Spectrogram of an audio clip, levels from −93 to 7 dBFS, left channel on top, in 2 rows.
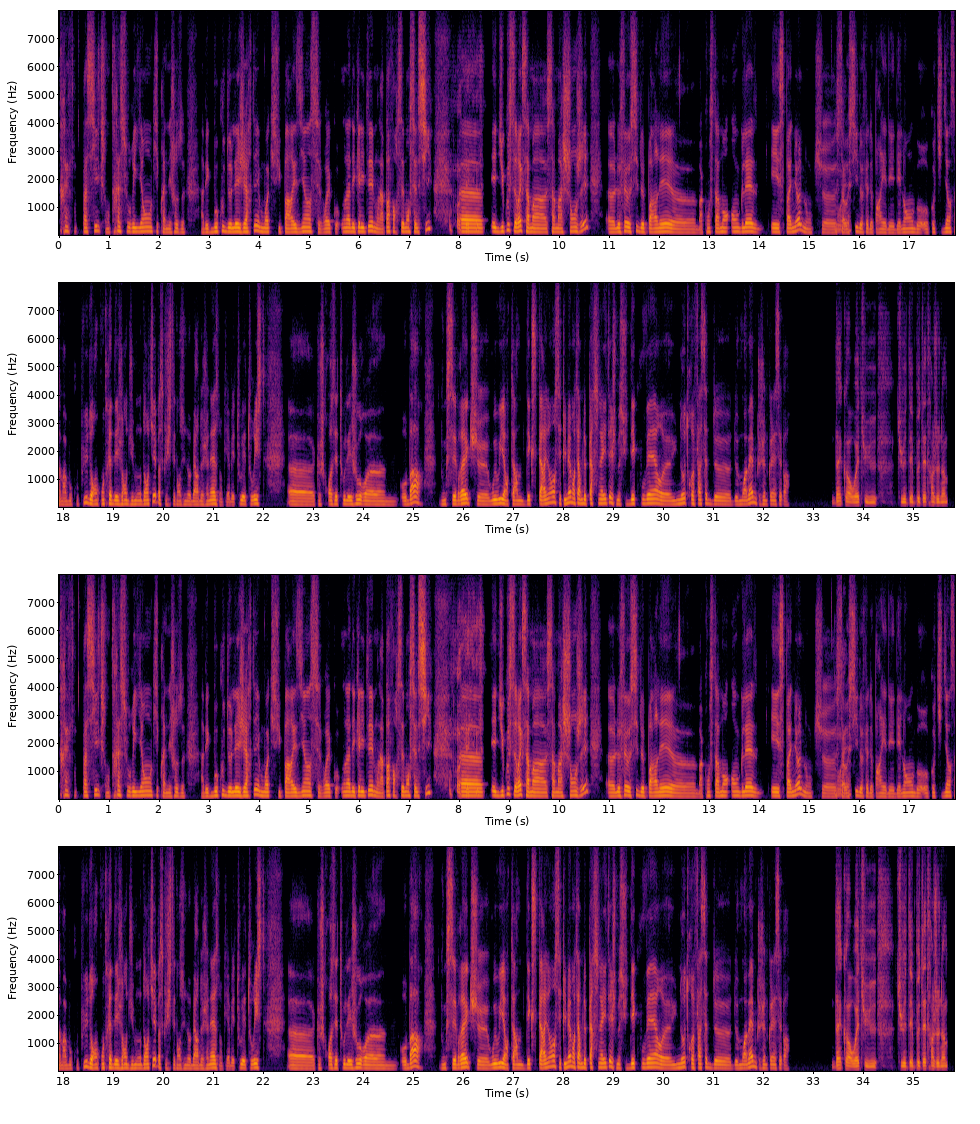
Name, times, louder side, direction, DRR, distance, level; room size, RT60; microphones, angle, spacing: voice 1, 0.0-32.5, right 1 dB, 15° right, 1.0 m, -22 dB
voice 2, 7.9-8.5 15.5-15.8 25.9-26.0 33.4-35.7, right 2 dB, 90° right, 1.8 m, -26 dB
open air
head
